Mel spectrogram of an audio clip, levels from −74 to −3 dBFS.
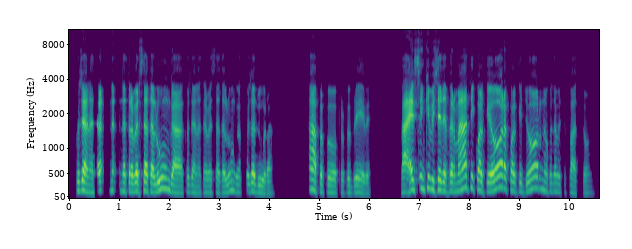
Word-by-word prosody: Cos'è 170 0 +6
una 140 -3 -1
tra 170 +6 +3
n - - -11
'na 180 - -5
'na 165 0 -2
traversata 165 0 +3
lunga? 170 -8 +1
Cos'è 145 +1 -8
una 120 -2 -9
traversata 130 0 -8
lunga? 145 0 -7
Cosa 160 +1 -1
dura? 120 -4 -6 0.7
Ah, 195 -4 +2
proprio- 140 -4 -5
proprio 130 +1 -11
breve. 125 -4 -6 0.5
Ma 145 0 +4
a - - +10
Helsinki 195 +2 +1
vi 190 -3 -1
siete 175 -2 +4
fermati 175 +8 +3
qualche 170 -4 +1
ora, 215 +5 +4
qualche 165 -3 -5
giorno, 185 +3 -3
cosa 160 0 -10
avete 150 -3 -11
fatto? 120 0 -11
160 Hz, 175 wpm, -23 LUFS, 135-180 Hz, 0.7 s, a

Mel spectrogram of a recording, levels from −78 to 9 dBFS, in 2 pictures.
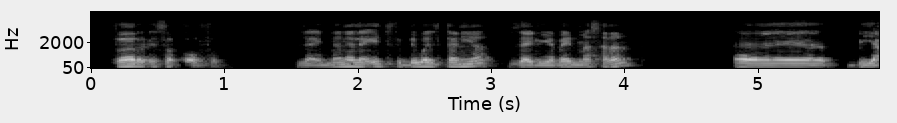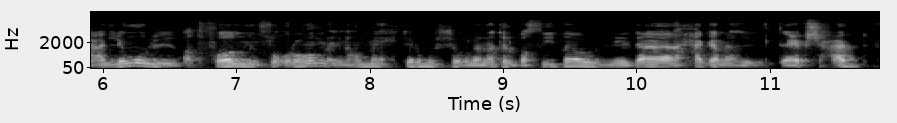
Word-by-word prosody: فرق 140 +1 +5
ثقافة. - - -5 0.6
لإن 110 +3 -7
أنا 135 +2 -1
لقيت 135 +2 -1
في 145 - -13
دول 130 +4 +1
تانية 145 +7 -3
زي 100 +3 0
اليابان 110 +2 -2
مثلًا، 115 +1 -4 0.8
آآ 110 -1 +4
بيعلّموا 115 - 0
الأطفال 125 +2 +4
من 135 -3 -1
صغرهم 155 +12 -2
إن 110 0 -6
هم 130 +6 -4
يحترموا 140 -1 -3
الشُغلانات 125 -1 -3
البسيطة 130 +2 -3
وإن 110 -6 -1
ده 120 0 +5
حاجة 120 0 0
ما 110 - -4
ي 105 0 -8
تعيبش - - +1
حد. 135 0 +1
120 Hz, 140 wpm, -24 LUFS, 110-135 Hz, 0.8 s, فرق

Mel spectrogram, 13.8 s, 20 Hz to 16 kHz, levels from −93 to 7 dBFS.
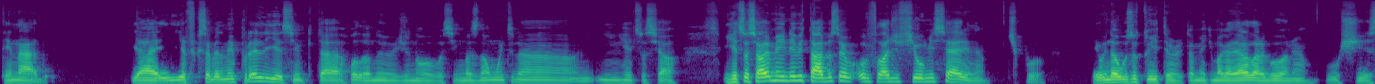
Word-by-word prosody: tem 100 - -6
nada. 100 -2 -2 0.8
E 110 - 0
aí 100 +1 +3
eu 115 - +3
fico 110 - -18
sabendo 120 0 0
meio 130 +1 -2
por 125 - -4
ali, 155 -3 +2
assim, 120 -3 -2
o 110 - -6
que - - -27
tá 100 -1 -1
rolando 100 -2 -4
de 95 +1 -10
novo, 90 0 -7
assim, 90 +1 -13
mas 95 -1 -6
não 105 +1 -4
muito 110 +1 -6
na 110 -2 -6 0.2
em 105 -2 -7
rede 105 -1 -8
social. 100 -1 -8 0.5
Em - - -8
rede 135 +1 +2
social 160 +1 +7
é - - +8
meio 190 0 +2
inevitável 185 -5 +5
você 185 - 0
ouvir 155 -3 -1
falar 145 -2 +3
de 145 0 -5
filme 150 +1 0
e - - -4
série, 120 -7 +2
né, 90 -2 -9 0.2
tipo, - - -15 0.5
eu 110 - +1
ainda 120 +1 +7
uso 120 +3 +1
Twitter 110 -7 -3
também, 100 +1 -5
que 105 - -13
uma 100 -1 0
galera 100 +2 +5
largou, 95 -2 +1
né, 85 0 -7 0.2
o 105 - -11
X, 95 -1 -10
105 Hz, 225 wpm, -22 LUFS, 100-130 Hz, 0.8 s, é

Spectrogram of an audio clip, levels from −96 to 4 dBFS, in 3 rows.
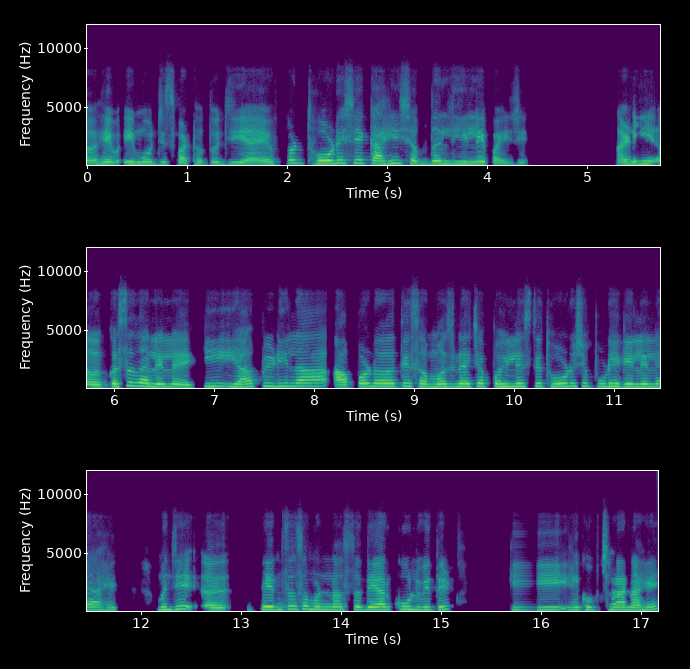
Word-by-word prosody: हे 190 -1 +1 0.2
इमोजिस 185 -1 -4
पाठवतो, 180 -1 -4
जी-आय-एफ 175 +1 -2
पण 275 0 -1
थोडेशे 255 +4 +2
काही 235 +2 +2
शब्द 225 -4 0
लिहिले 205 -3 +1
पाहिजे. 135 +1 -8 0.9
आणि 205 +6 0
अ, 210 - +3
कसं 250 +5 +2
झालेलं 235 -4 +4
आहे, 200 -4 +2
की 250 +4 -5
या 225 +1 +3
पिढीला 265 0 -1 0.4
आपण 255 +5 +2 0.3
ते 270 - -1
समजण्याच्या 240 +2 +2
पहिलेच 245 +1 +2
ते 265 - 0
थोडेसे 260 +2 +1
पुढे 250 +1 +1
गेलेले 235 0 +3
आहेत. 210 -3 -3 0.4
म्हणजे 235 +4 -1 0.2
अ, - - +1 0.5
त्यांचं 245 +1 +4
असं 275 +1 -1
म्हणणं 240 -1 0
असतं, 240 0 -1
they 230 0 +5
are 235 0 +4
cool 255 -1 -1
with 235 -1 -3
it, 255 +3 -1 0.6
की 220 0 -5
हे 220 - -2
खूप 230 -2 -2
छान 220 -1 +1
आहे. 225 +3 0
235 Hz, 150 wpm, -23 LUFS, 215-255 Hz, 0.9 s, they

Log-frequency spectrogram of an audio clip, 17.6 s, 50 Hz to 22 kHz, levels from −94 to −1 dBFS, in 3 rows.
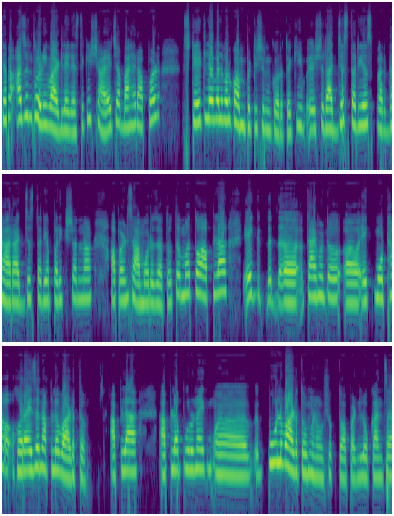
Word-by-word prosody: तेव्हा 320 +2 0
अजून 355 +1 +1
थोडी 270 -6 +5
वाढलेली 215 -4 +2
असते 205 +5 -6
की, 320 - -3
शाळेच्या 220 +7 0
बाहेर 255 +2 +1
आपण 300 +8 0 0.4
स्टेट 290 +3 +1
लेव्हलवर 315 -1 +6
कॉम्पिटिशन 235 -3 -2
करतोय, 195 0 -4
की 260 - -5
ये 225 -2 -4 0.2
राज्यस्तरीय 255 +3 +1
स्पर्धा, 225 -2 -2
राज्यस्तरीय 230 +2 -2
परीक्षांना 240 +2 -4 0.4
आपण 230 +1 -2
सामोरं 210 -2 0
जातो, 200 +2 -5
तर 290 - 0
मग - - 0
तो 305 - +4
आपला 285 +5 +2 0.4
एक 275 -1 -9
अ, 215 -1 +3 0.2
काय 265 -1 +3
म्हणतो 260 -2 -1
अ, 215 0 +2
एक 225 - -8
मोठा 250 +1 0
होरायझन 250 +3 +4
आपलं 250 -1 0
वाढतं. 195 -1 0 0.4
आपला 240 +3 +3 0.4
आपला 250 +4 +1
पूर्ण 255 0 +1
एक 260 0 -1
अ, 210 -1 0
पूल 330 +1 +5
वाढतो 235 -6 +5
म्हणू 210 -3 -3
शकतो 210 -2 -7
आपण 185 0 -5
लोकांचा, 195 +1 -3
240 Hz, 160 wpm, -23 LUFS, 215-265 Hz, 0.4 s, लेव्हलवर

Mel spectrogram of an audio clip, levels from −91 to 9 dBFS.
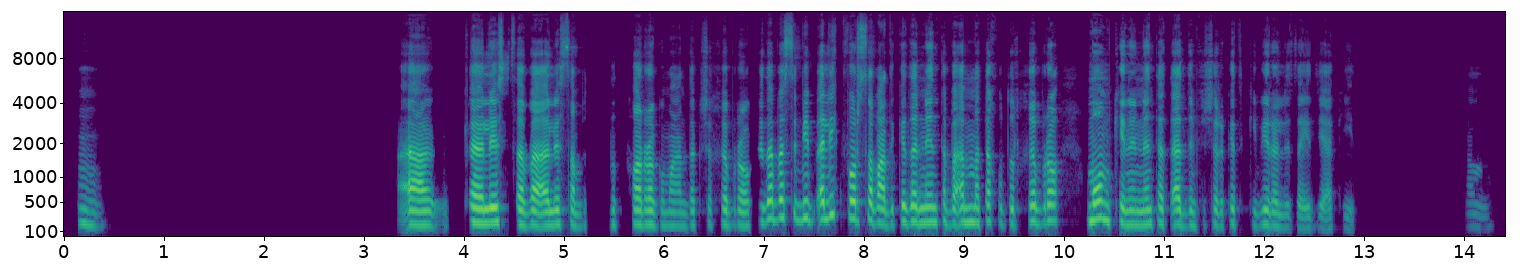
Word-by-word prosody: إمم. 175 -5 -12 2.9
آآ، 180 -2 +4 0.3
كلسّه 210 -1 +5
بقى، 175 -1 +4
لسّه 190 0 -2
مت 160 +1 -16 0.3
متخرّج 185 -1 -1
وما 175 0 -9
عندكش 180 +2 -11
خبرة 185 -1 -5
وكده، 220 +9 -1
بس 275 +1 0
بيبقى 255 0 +1
ليك 310 +3 -3
فرصة 260 -2 +3
بعد 195 -3 +2
كده 220 +2 0
إن 210 -1 +1
أنت 210 -1 -2
بقى - - -1
أمّا 210 0 0
تاخد 205 -2 -6
الخبرة، 225 +2 -2 0.3
ممكن 235 -4 +2
إن 185 -1 -3
أنت 195 +2 -3
تقدّم 190 -2 -1
في 170 - -27
الشركات 185 +1 -11
الكبيرة 180 0 -7
اللي 155 -2 -13
زي 140 -2 -11
دي 135 - -13
أكيد. - - -22 1.1
إمم. 155 -3 -26
190 Hz, 145 wpm, -21 LUFS, 180-220 Hz, 2.9 s, كلسّه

